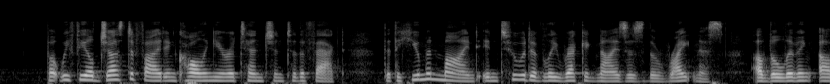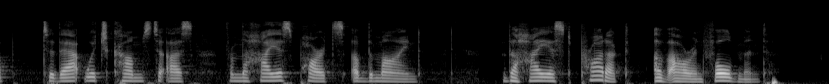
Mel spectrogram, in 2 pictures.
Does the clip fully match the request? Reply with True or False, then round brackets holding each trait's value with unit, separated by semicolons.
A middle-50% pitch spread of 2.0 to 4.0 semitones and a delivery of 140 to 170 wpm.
True (2.9 semitones; 150 wpm)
